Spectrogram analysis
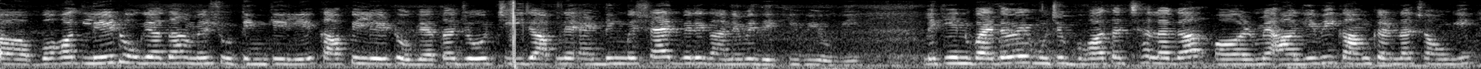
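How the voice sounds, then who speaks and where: A woman performer answering press questions, mixing English words and phrases into her speech. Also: fairly high pitch. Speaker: actress and music video performer. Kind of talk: press event interview answers. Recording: noisy event room, distant mic.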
